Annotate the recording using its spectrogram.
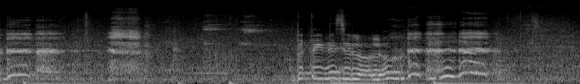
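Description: A young woman sobs and speaks in a tearful, shaking voice up close.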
